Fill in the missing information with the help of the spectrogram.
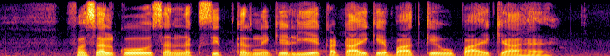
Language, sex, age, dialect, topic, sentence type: Hindi, male, 25-30, Marwari Dhudhari, agriculture, question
